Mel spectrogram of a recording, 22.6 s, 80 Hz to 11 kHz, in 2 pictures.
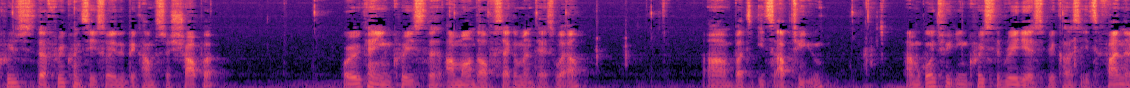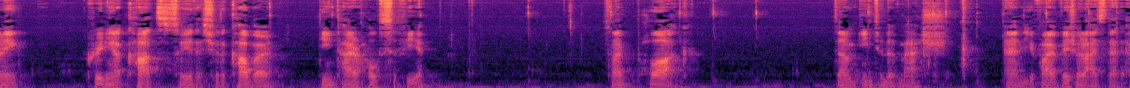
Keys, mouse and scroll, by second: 0.2-3.2 drag, 4.6 click, 5.4 click, 6.5-12.5 shift+drag, 15.0-16.6 middle drag, 16.6 click, 18.1 click, 18.9 drag, 20.7 ctrl+shift+click, 21.1 middle click, 21.9 click, 22.5 middle click.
